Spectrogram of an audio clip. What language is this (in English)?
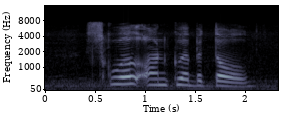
Afrikaans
